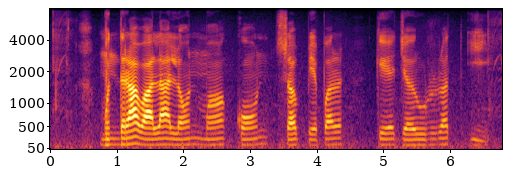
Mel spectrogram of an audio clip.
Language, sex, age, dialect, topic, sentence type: Maithili, male, 18-24, Bajjika, banking, question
